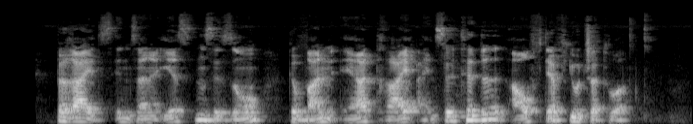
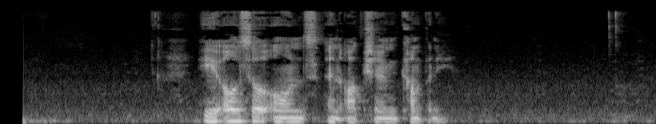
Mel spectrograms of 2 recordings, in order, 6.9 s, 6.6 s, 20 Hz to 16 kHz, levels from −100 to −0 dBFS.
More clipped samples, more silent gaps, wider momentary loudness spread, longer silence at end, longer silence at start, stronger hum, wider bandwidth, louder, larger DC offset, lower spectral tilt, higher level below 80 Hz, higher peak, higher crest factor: neither; neither; second, 10 LU vs 15 LU; first, 0.65 s vs 0.4 s; first, 0.6 s vs 0.25 s; neither; second, 8.4 kHz vs 11.5 kHz; about the same, -27 LUFS vs -26 LUFS; neither; about the same, -6.5 dB/octave vs -6 dB/octave; about the same, -58 dBFS vs -56 dBFS; first, -6 dBFS vs -10 dBFS; about the same, 20 dB vs 20 dB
